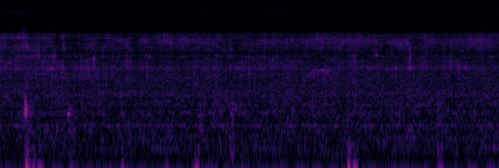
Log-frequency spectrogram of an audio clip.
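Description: Chopped onions and green chillies sizzling gently in hot oil in a non-stick frying pan, a steady faint hiss, with a few soft knocks from stirring.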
